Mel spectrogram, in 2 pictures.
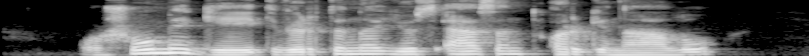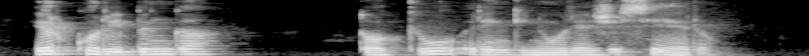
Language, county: Lithuanian, Panevėžys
